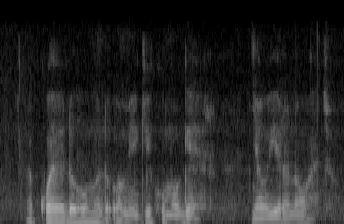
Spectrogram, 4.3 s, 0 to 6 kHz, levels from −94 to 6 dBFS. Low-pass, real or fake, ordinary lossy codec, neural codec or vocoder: 5.4 kHz; real; none; none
